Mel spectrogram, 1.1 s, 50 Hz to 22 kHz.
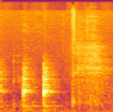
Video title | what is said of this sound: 2020 Jayco 287BHSW Jay Flight SLX Bath Entry Super Slide Half Ton Bunkhouse Travel Trailer | if it sounds like porcelain it is you'll notice if it's plastic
